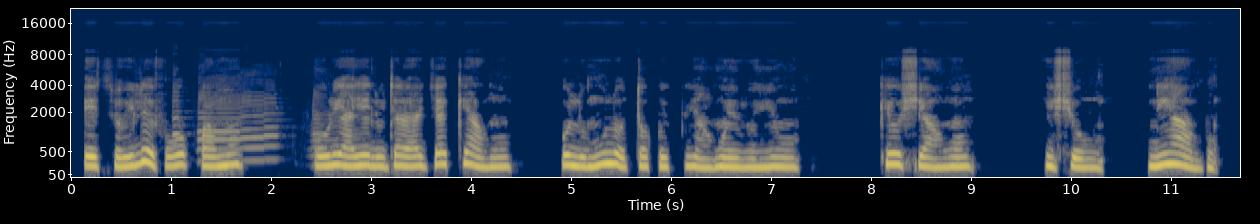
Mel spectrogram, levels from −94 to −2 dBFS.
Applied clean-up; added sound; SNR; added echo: none; Wind instrument, woodwind instrument; 18 dB; none.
